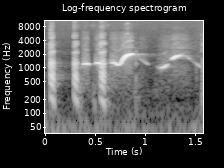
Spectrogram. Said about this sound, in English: You sound like a drunk parakeet. What? You're not even whistling. You're just blowing air out of your mouth hole. Can't whistle.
